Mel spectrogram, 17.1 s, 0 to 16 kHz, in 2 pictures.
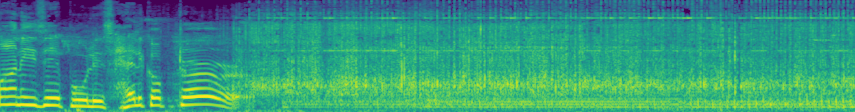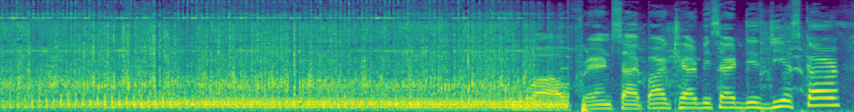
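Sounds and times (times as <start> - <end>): fast-rattling mechanical drone: 2.3 - 14.5.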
